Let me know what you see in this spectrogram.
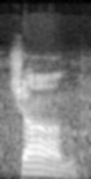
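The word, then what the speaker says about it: چاند: Chand.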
